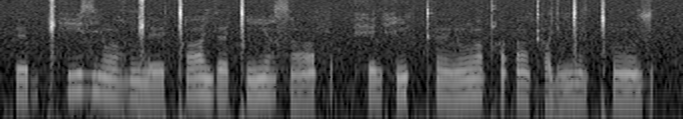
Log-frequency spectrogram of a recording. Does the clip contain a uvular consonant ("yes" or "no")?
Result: yes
